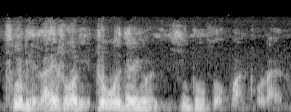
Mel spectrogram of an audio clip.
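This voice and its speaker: An older man and grandfather giving an informal Buddhist talk, slow and halting, often repeating words while he searches for them. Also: fairly low pitch, warm tone, breathy edge, lo-fi sound.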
